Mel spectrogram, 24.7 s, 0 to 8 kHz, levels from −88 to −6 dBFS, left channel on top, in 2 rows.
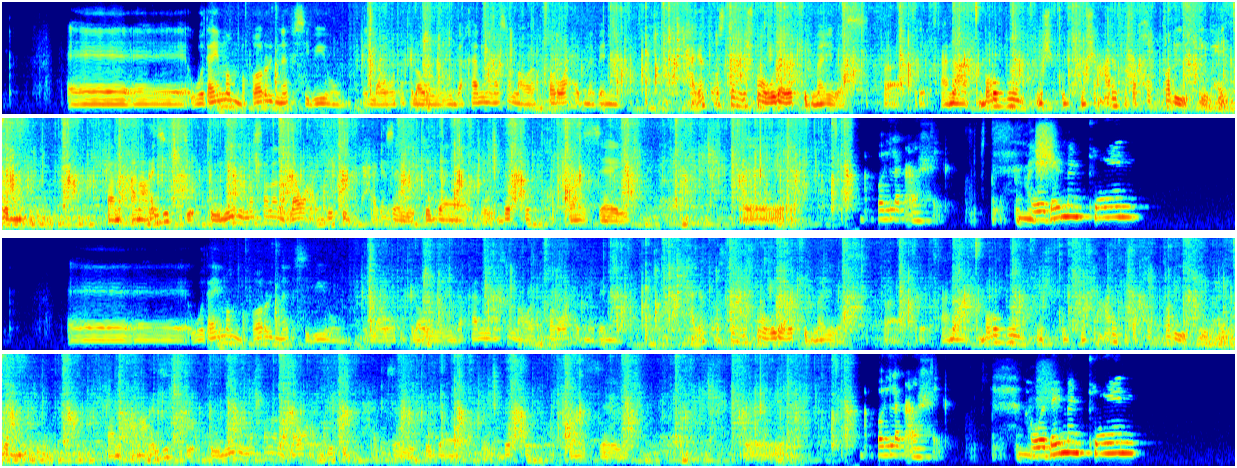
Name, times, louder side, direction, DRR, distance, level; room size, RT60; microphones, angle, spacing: voice 1, 0.7-12.6 13.4-18.6 19.7-20.3 22.2-22.9, left 7 dB, 75° left, 0.4 m, -30 dB
sound 1, 2.1-20.8, left 5 dB, 30° left, 0.8 m, -32 dB
voice 2, 21.1-21.7 22.2-23.6, right 3 dB, 30° right, 0.8 m, -27 dB
6.7 x 5.7 x 3.4 m
head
